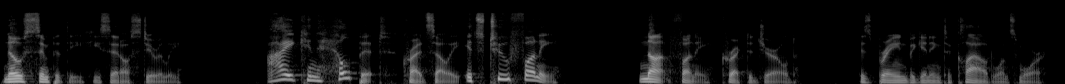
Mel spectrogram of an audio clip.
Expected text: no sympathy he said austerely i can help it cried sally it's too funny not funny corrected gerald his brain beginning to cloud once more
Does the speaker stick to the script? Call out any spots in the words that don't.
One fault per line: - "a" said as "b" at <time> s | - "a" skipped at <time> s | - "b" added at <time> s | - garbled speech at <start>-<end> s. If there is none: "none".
none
